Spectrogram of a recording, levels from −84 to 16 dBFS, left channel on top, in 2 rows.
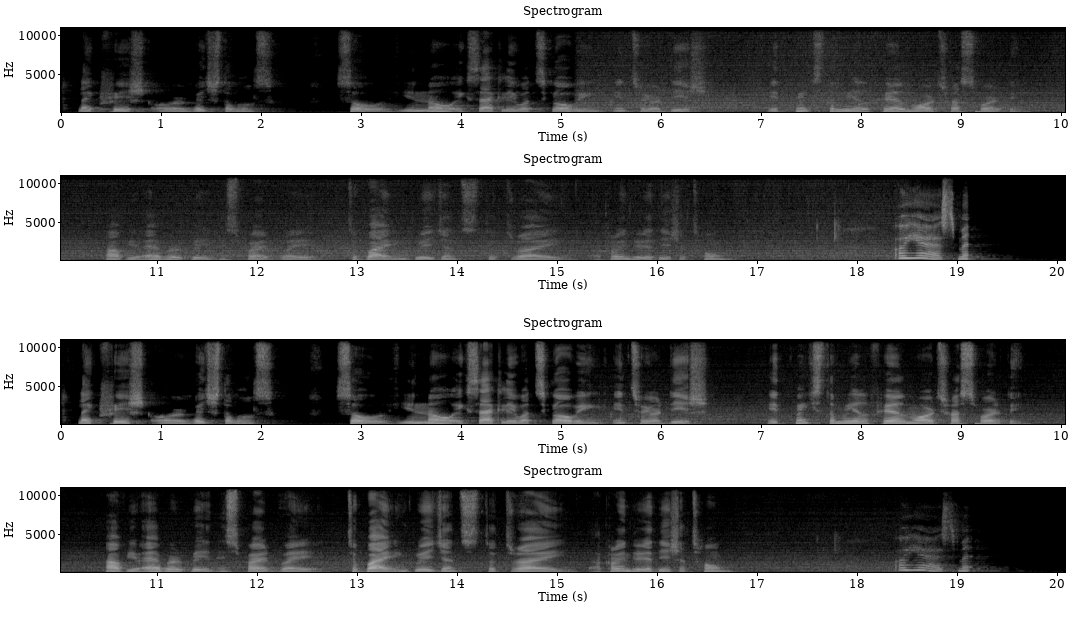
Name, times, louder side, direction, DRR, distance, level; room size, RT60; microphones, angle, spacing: voice 1, 0.0-2.1 2.8-6.5 7.1-9.6 10.5-16.7, right 5 dB, 30° right, 12 dB, 0.4 m, -33 dB
sound 1, 5.1-18.5, left 4 dB, 90° left, 1.6 m, -49 dB
voice 2, 17.8-19.1, left 7 dB, 60° left, 16 dB, 0.4 m, -33 dB
21.0 x 14.0 x 2.3 m, 0.96 s
head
